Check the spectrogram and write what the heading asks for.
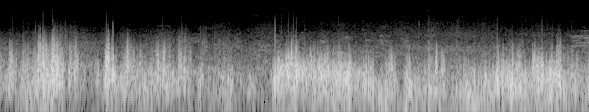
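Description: Gusty wind noise on the microphone, surging and easing in uneven bursts.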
